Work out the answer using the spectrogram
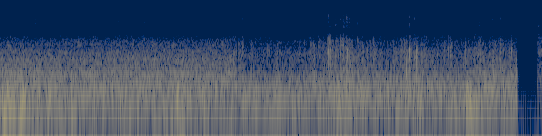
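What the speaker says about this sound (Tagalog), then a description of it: "Ang mga puno tila sumasayaw sa lakas ng hangin." Strong typhoon wind from Typhoon Nesat (Pedring) roars steadily and loud, buffeting the microphone, with rough gusting texture and a brief dip near the end.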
